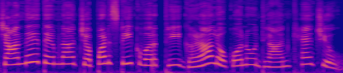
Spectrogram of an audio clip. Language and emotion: Gujarati, neutral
